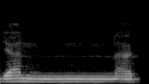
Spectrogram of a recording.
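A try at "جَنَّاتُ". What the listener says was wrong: Panjang. diberhentikan dibaca 6 harokat. Jannat.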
